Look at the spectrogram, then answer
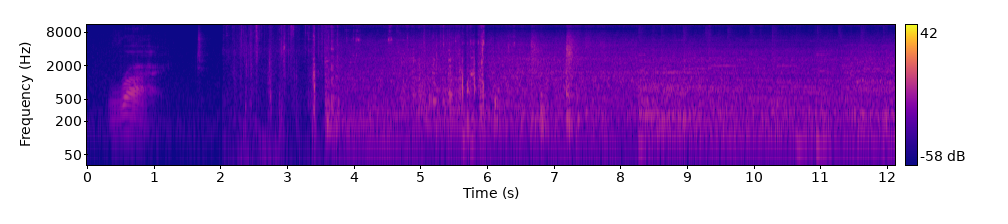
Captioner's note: engine revving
